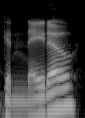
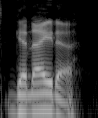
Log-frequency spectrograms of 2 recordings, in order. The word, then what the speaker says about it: Ganado: And then we also played this one town called Ganado. – I haven't heard of that one. – It's, I'm saying it wrong. They corrected us when we were there. It's Ganada.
